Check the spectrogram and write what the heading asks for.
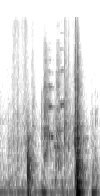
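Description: A dull knock about half a second in, then a louder thump about a second and a half in, from things being handled, over a steady low hum.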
